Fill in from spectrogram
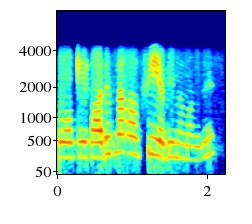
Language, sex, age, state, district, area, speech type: Tamil, female, 30-45, Tamil Nadu, Viluppuram, rural, conversation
